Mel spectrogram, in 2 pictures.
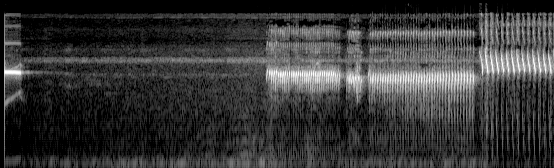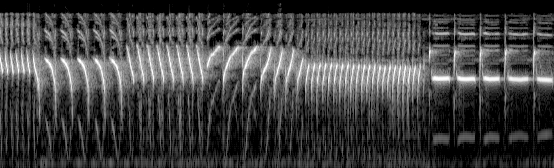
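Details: Canary singing a fast, dense 'gacor speed rapat' song: after a quiet start, loud sustained buzzy trills near the upper register give way to rapid repeated sweeping notes, then a run of clipped whistled notes at the end.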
